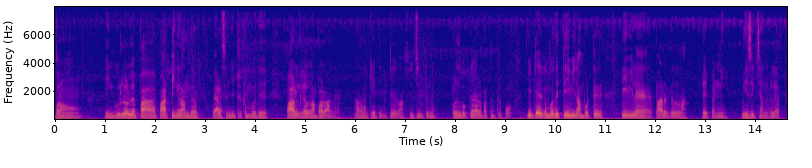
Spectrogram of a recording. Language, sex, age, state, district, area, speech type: Tamil, male, 18-30, Tamil Nadu, Nagapattinam, rural, spontaneous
